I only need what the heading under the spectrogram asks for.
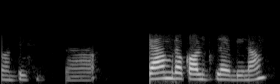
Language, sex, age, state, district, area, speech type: Tamil, female, 18-30, Tamil Nadu, Kallakurichi, rural, conversation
